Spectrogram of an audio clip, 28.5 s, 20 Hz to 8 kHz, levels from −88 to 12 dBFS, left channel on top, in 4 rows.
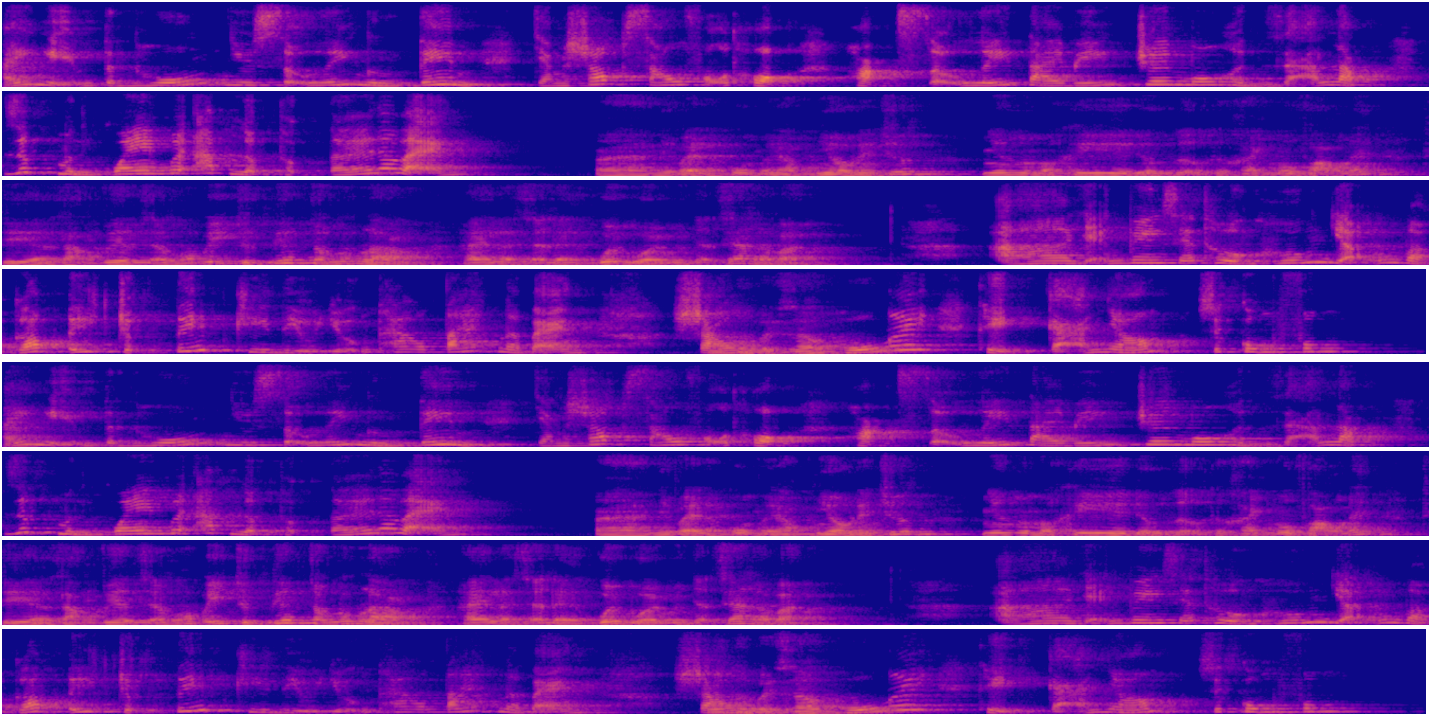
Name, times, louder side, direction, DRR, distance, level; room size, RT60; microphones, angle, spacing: voice 1, 0.0-9.5 18.8-25.2 25.6-28.1, left 3 dB, 45° left, 1.3 m, -33 dB
voice 2, 10.1-11.7 12.0-14.0 14.2-18.3 24.9-25.5, equal, 55° right, 2.4 m, -33 dB
23.0 x 9.0 x 5.7 m
head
